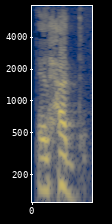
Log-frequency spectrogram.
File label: "Sunday", egyptian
